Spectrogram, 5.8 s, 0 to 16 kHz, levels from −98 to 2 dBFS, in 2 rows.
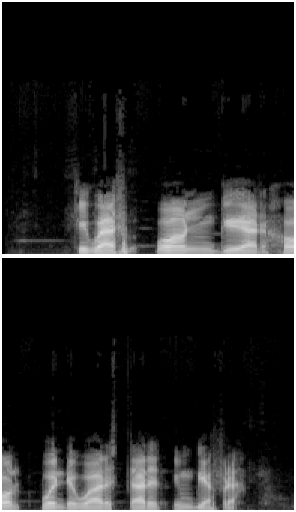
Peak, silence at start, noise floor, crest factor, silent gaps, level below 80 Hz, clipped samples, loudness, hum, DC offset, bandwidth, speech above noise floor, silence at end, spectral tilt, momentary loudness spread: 0 dBFS; 0.75 s; -66 dBFS; 22 dB; none; -56 dBFS; under 0.1%; -21 LUFS; none; under 0.1%; 4.9 kHz; 45 dB; 0.55 s; -8.5 dB/octave; 12 LU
